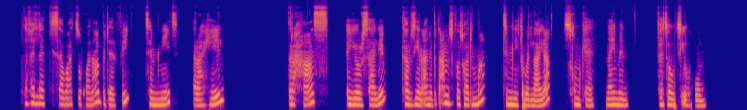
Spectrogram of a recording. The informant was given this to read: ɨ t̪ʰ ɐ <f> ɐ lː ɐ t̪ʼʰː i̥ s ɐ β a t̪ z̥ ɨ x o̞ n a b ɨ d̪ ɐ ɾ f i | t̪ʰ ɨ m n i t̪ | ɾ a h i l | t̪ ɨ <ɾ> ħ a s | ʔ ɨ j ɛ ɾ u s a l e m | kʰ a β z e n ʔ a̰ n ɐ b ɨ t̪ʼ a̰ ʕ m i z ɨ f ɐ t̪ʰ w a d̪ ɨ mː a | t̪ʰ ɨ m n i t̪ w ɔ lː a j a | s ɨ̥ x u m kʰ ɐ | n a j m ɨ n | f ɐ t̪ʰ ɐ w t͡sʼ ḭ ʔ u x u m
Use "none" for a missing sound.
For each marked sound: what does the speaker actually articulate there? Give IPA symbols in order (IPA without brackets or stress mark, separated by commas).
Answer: f, ɾ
